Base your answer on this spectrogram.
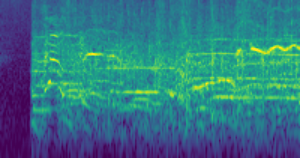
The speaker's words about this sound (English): As he said, Satanists applaud as she rips up the Bible.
